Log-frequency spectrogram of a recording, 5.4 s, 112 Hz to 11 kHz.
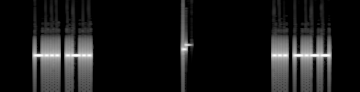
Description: Morse code, heard as a keyed tone, about 30 wpm, 700 Hz. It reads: BL SY
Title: Top Two Letter Combinations in Words 30wpm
